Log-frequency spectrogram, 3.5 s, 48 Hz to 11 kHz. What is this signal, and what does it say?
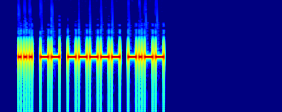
Morse code, heard as a keyed tone, about 36 wpm, 700 Hz. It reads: SM0Y
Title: Call Signs - 35wpm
